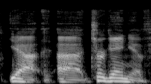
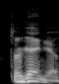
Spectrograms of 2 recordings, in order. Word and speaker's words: Turgenev: compares Dostoevsky and then, how do you say, Turgenev. Turgenev, yes. Turgenev. Yeah, Turgenev. Fathers and sons. He makes this point, pardon my bad pronunciation here, between what he called, as you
